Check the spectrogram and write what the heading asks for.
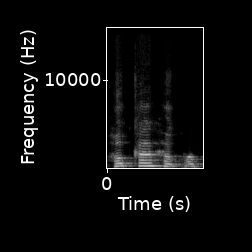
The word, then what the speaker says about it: Hubkova: Hubkova, how do you say Hubkova?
